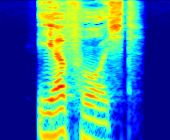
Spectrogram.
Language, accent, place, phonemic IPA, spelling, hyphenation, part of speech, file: German, Germany, Berlin, /ˈeːɐ̯ˌfʊʁçt/, Ehrfurcht, Ehr‧furcht, noun, De-Ehrfurcht.ogg
- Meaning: awe, reverence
